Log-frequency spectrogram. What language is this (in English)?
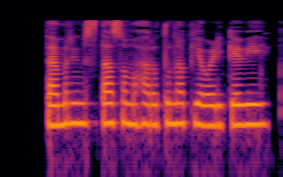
Pashto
